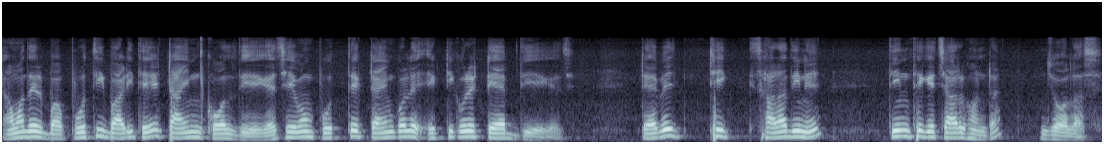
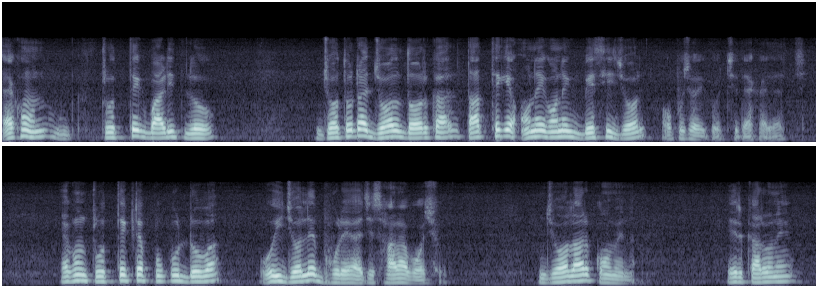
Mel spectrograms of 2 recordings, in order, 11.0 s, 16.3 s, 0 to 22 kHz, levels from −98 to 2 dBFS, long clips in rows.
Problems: none marked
